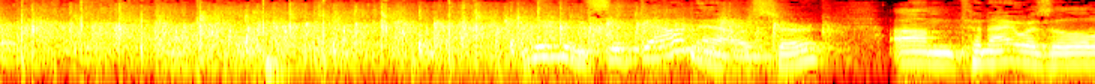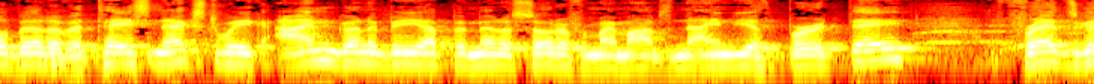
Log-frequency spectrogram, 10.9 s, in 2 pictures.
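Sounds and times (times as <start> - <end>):
group applauding: 0.0 - 4.4
speech: 2.7 - 10.9.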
